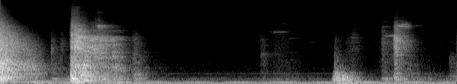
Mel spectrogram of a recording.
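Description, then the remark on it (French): A heavy wooden crash as a closed bedroom door is forced open with a shoulder, followed by a quiet pause and then a couple of shorter rattling knocks of the door swinging or settling. No one speaks. “D'un coup d'épaule, il la défonce.”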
